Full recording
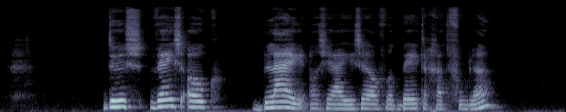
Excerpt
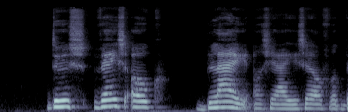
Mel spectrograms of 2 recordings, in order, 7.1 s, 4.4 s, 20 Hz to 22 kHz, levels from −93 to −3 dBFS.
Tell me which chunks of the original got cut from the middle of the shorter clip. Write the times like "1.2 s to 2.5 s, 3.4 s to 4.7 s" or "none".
none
